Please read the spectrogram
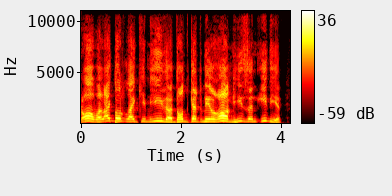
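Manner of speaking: put-on high-pitched voice with Israeli accent. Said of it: "He's like".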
